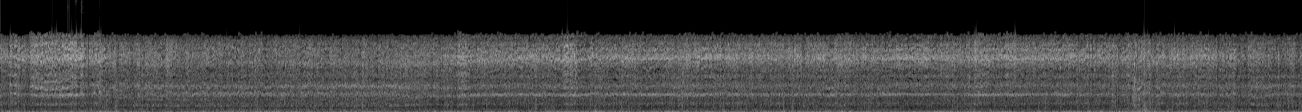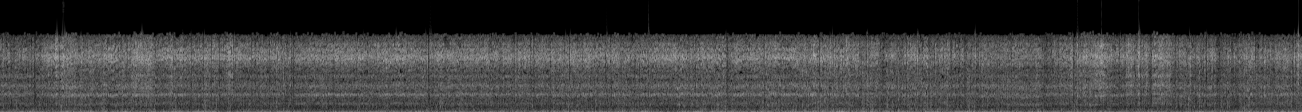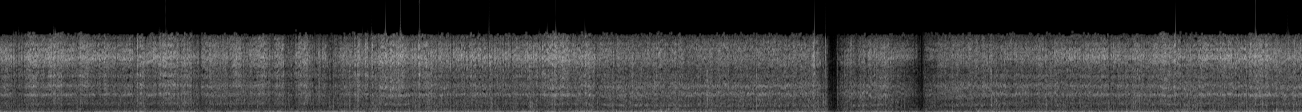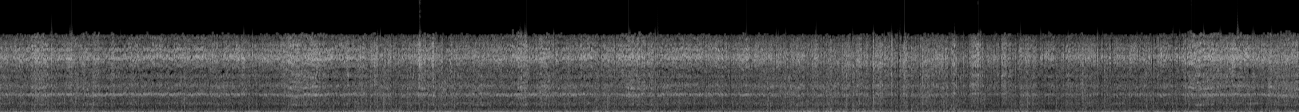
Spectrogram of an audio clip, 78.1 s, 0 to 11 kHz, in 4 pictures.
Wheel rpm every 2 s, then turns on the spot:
230, 210, 200, 210, 220, 230, 230, 230, 230, 230, 230, 230, 230, 240, 230, 230, 230, 220, 230, 230, 230, 230, 230, 230, 210, 180, 100, 200, 230, 230, 220, 230, 230, 220, 230, 230, 230, 240, 230.
none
